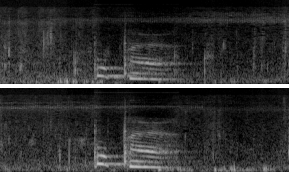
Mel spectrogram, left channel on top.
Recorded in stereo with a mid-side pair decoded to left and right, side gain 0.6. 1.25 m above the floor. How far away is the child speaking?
About 1.0 m.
